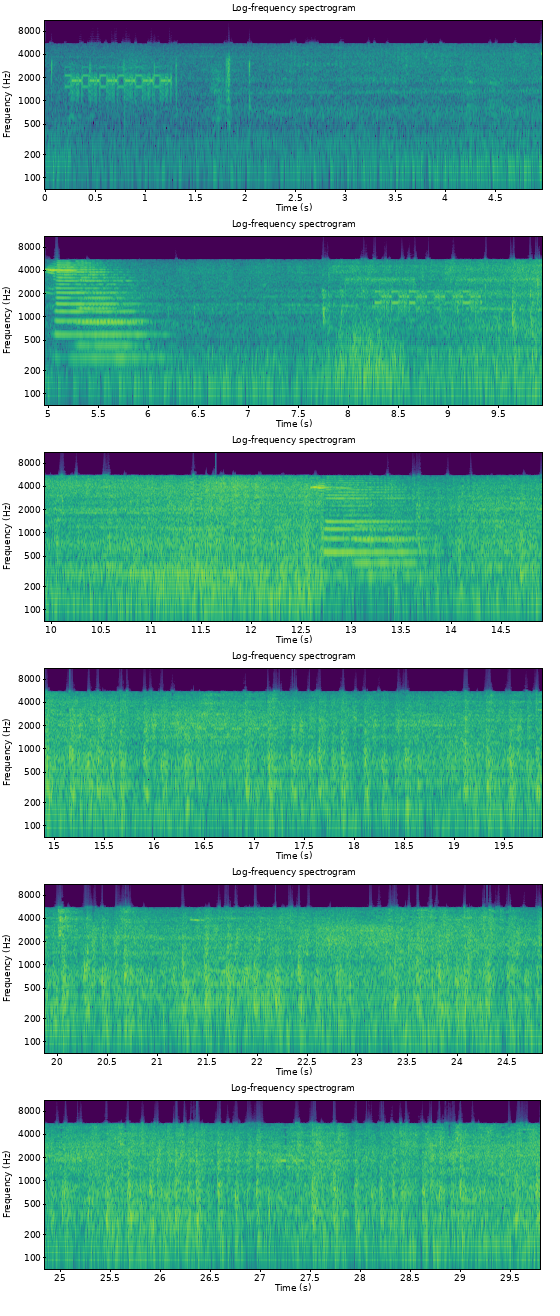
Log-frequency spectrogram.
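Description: Diesel-hauled passenger train passing close by: the locomotive horn sounds briefly about five seconds in and again about thirteen seconds in. From then on the rumble and clatter of the coaches' wheels on the rails grows louder and carries on.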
